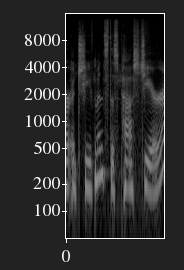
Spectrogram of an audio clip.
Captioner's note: speaking French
